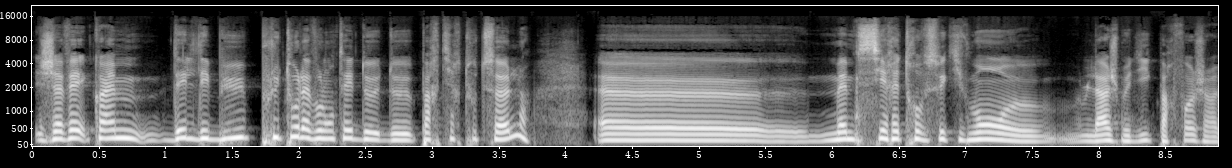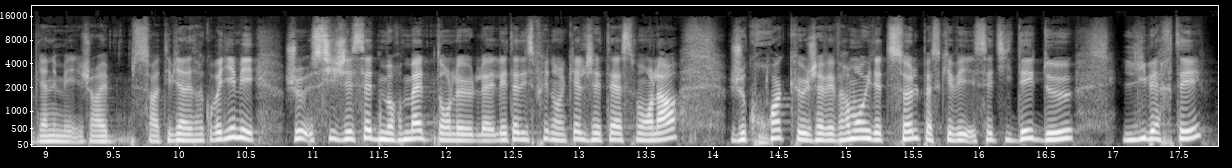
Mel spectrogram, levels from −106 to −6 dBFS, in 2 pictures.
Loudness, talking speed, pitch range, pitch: -16 LUFS, 230 wpm, 175-215 Hz, 190 Hz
